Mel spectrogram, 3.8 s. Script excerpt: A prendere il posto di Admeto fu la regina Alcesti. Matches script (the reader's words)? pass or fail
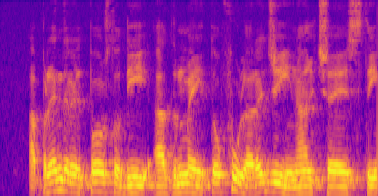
pass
